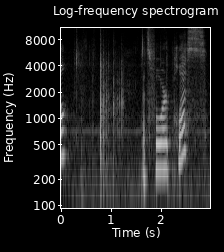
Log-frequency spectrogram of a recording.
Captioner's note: die rolls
